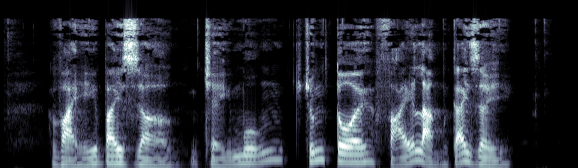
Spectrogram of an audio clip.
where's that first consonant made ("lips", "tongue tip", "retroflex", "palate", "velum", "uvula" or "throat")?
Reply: lips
